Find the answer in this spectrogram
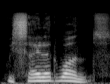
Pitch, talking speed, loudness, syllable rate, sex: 150 Hz, 215 wpm, -17 LUFS, 4.1 syllables/s, male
